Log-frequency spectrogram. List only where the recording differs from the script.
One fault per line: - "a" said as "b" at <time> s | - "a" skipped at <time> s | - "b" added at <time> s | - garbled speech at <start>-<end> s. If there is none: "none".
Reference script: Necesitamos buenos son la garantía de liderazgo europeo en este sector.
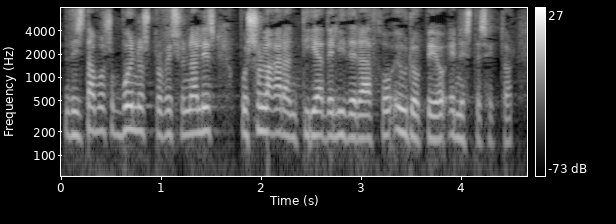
- "profesionales pues" added at 0.9 s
